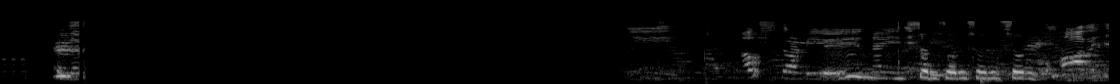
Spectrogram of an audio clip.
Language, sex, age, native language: Icelandic, male, 10, Icelandic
